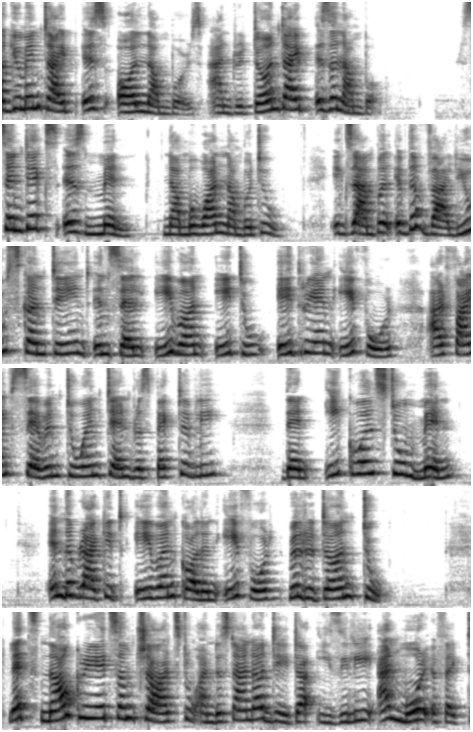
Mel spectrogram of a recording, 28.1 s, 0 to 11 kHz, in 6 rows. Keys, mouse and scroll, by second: 19.8 shift+n, 20.0 Return, 20.7 Return, 22.9 click, 26.8-28.1 drag.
